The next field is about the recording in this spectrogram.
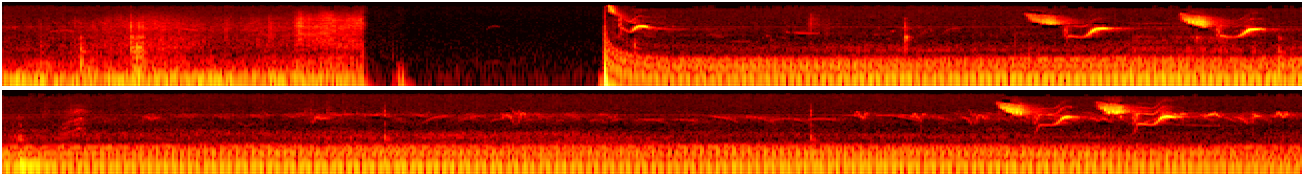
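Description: A bird calls in a pasture with two clusters of three short, high chirps, separated by a few seconds, over a steady low background rumble.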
